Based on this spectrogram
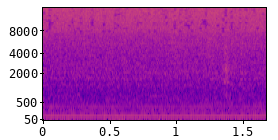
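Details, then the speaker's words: Rogers Majestic 4511 tube radio back in its cabinet at full power: loud steady low mains hum, constant throughout and more pronounced; rectifier tube 80 ruled out, cause still unknown. "yeah the hum is much more pronounced much much more pronounced"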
